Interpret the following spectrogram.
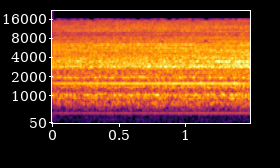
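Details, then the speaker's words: Air-cooled 1.5 kW 110 V CNC spindle on a 2.2 kW VFD, still at full speed after the five-minute run: steady even high whine with airy fan hiss; spindle running smoothly. "stop it's still running full speed again"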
